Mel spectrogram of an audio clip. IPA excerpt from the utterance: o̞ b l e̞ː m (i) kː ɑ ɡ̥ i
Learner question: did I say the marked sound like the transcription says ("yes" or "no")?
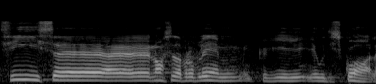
yes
